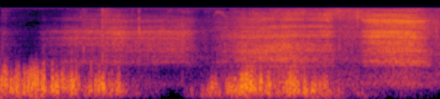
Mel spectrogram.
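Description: Wind buffeting the microphone of a hand-held camera in uneven gusts. It drops away briefly just before the middle, then picks up again more softly.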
